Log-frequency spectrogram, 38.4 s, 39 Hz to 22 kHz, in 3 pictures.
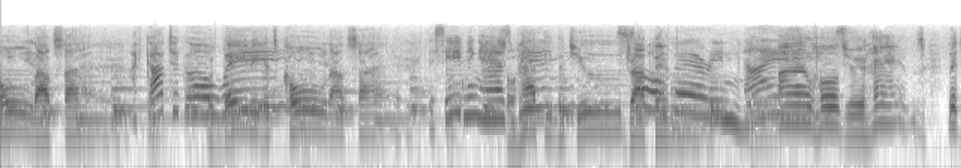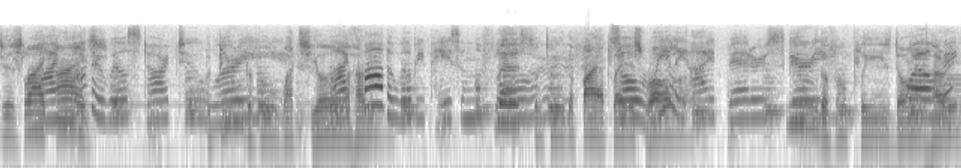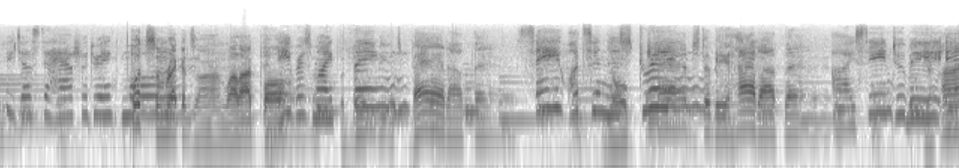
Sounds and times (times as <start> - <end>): Music: 0.0 - 38.4.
